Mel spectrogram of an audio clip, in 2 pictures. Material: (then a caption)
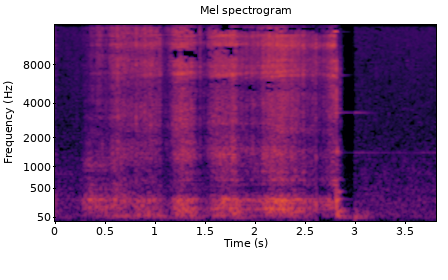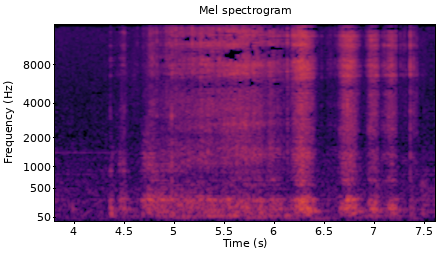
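Kinetic sand. A metal fork's tines are dragged across the surface of a hand-sized solid sphere of moulded orange kinetic sand, held in one hand over a dark cloth, scraping grooves and shedding crumbs. Gritty, broadband scraping comes in two sustained stretches with a few sharper bursts, separated by a brief near-silent pause.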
